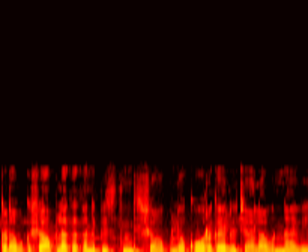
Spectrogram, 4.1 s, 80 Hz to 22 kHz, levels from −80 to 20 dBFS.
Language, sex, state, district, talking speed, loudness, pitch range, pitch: Telugu, female, Andhra Pradesh, Sri Satya Sai, 145 wpm, -19 LUFS, 180-195 Hz, 185 Hz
